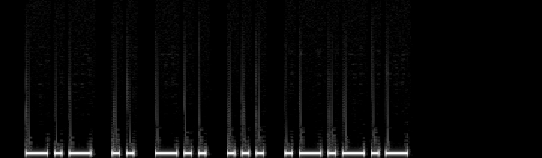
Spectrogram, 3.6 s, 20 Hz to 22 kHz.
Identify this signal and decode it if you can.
Morse code, heard as a keyed tone, about 25 wpm, 700 Hz. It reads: KIDS.
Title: Pangram Challenge v2 - 25wpm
